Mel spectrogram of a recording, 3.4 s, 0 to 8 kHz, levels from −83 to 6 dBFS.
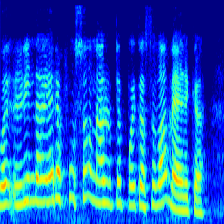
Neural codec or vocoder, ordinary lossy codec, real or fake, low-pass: codec, 16 kHz, 1.1 kbps, Voila-Tokenizer; none; fake; none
